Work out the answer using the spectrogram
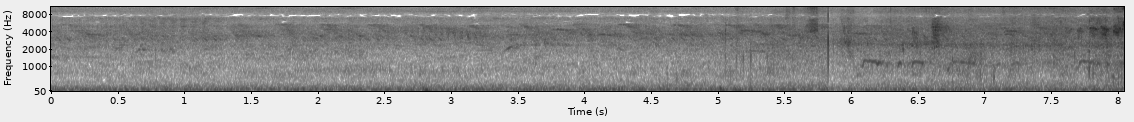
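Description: Birds calling: a run of short, repeated high chirps over a steady low rumble on the microphone.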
